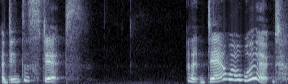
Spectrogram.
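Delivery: very high, emotional, teary crying voice. Speaker telling listeners something finally worked for them, crying. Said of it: "I wish I could stop crying".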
